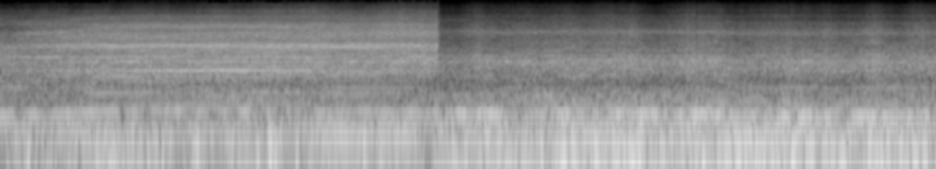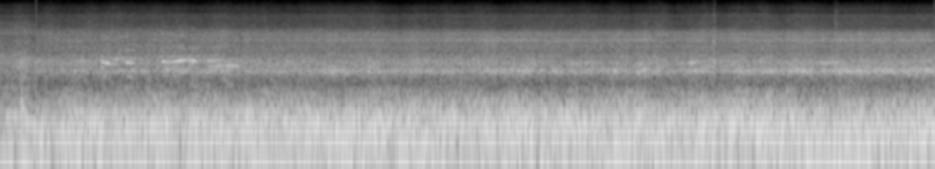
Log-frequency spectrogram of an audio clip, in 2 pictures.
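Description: Jet ski engine pulling away, its pitch rising over the first couple of seconds. It then runs at speed, and a loud rushing of wind and water grows over the engine in the second half.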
